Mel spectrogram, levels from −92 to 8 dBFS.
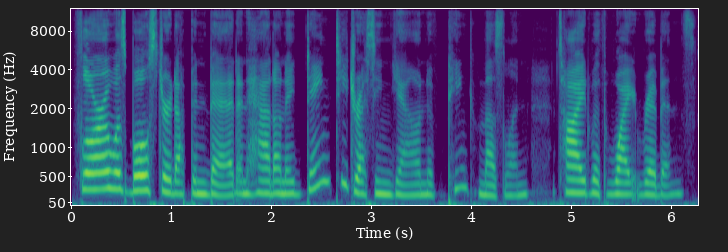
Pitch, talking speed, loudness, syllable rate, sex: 220 Hz, 190 wpm, -19 LUFS, 4.7 syllables/s, female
